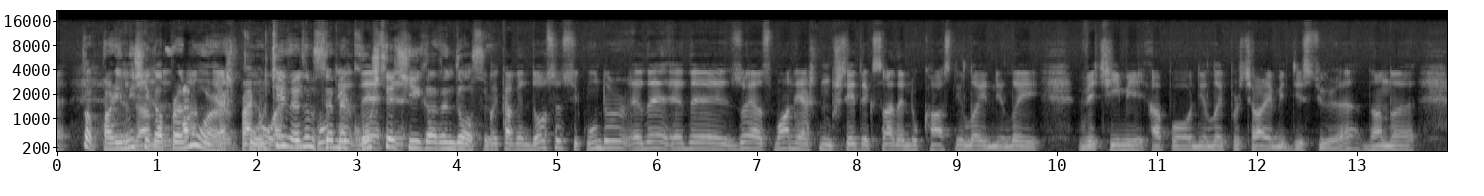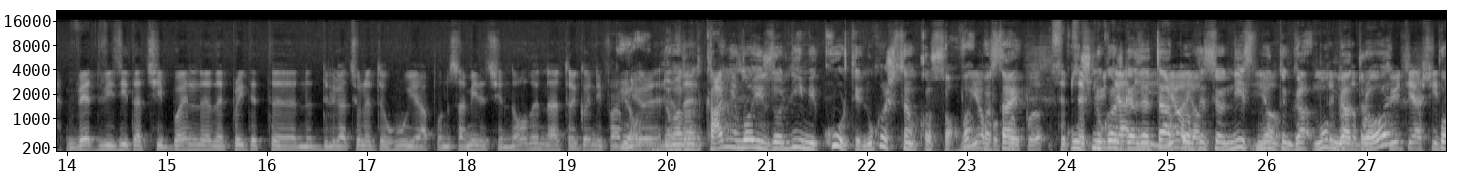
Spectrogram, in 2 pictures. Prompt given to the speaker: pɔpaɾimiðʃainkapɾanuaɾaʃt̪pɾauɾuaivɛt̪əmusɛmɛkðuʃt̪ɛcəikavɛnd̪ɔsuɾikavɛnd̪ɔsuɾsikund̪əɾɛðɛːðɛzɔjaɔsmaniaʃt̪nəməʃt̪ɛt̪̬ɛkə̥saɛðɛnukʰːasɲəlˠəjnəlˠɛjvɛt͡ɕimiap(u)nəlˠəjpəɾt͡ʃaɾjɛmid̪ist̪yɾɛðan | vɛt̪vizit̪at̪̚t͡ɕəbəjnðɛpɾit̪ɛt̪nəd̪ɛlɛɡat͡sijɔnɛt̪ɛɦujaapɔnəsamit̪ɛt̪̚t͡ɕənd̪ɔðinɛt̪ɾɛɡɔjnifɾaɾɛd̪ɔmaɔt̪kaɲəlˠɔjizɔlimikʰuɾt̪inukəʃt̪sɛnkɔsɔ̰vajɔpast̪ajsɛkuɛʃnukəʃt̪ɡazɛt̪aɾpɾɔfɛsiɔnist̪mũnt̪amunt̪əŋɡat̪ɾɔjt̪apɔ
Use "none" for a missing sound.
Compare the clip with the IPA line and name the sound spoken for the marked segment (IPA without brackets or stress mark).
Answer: ɔ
